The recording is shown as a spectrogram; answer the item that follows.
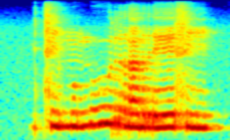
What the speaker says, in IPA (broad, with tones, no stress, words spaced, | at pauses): t͡si˨mũ˨muː˦ rã˨reː˨˦si˨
